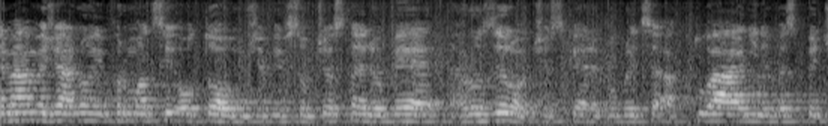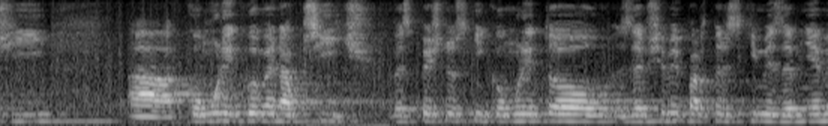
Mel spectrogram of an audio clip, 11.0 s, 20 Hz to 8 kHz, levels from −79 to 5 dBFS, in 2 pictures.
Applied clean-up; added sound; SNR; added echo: none; Bird; 19 dB; reverberation time 0.2 s.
